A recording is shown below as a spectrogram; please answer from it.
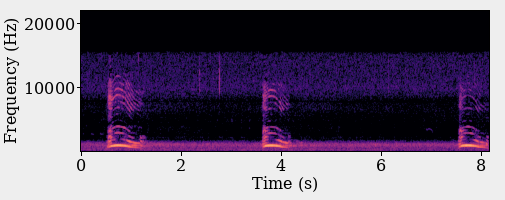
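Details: Three short, arched, plaintive wails from a golden jackal, about three seconds apart, each swelling and quickly fading over a quiet humming backdrop.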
